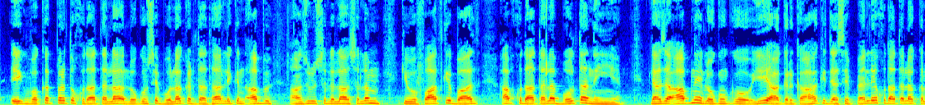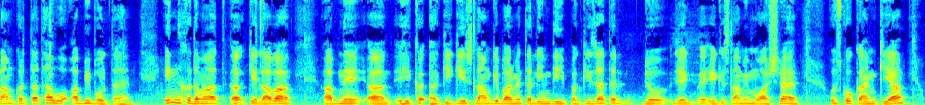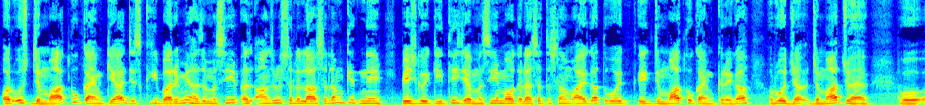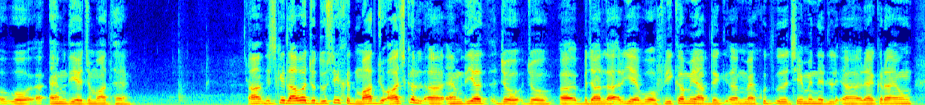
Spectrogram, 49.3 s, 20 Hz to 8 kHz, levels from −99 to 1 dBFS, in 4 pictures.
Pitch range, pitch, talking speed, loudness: 150-175 Hz, 160 Hz, 180 wpm, -21 LUFS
